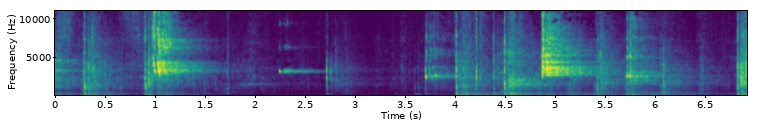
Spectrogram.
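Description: Sneakers squeak sharply on the hardwood floor.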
